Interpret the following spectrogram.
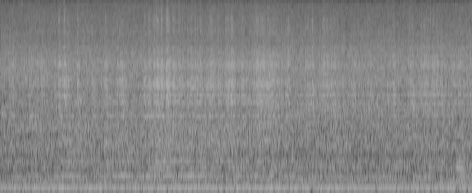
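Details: Furnace running with a steady low hum over rushing air as the return grilles buzz like reeds in heavy airflow; reed effect, fixed.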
